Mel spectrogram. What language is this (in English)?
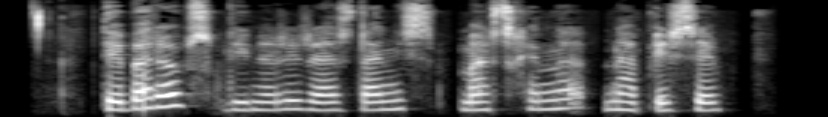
Georgian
